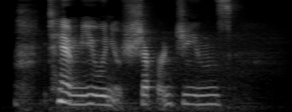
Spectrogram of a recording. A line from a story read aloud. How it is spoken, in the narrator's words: he growls playfully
